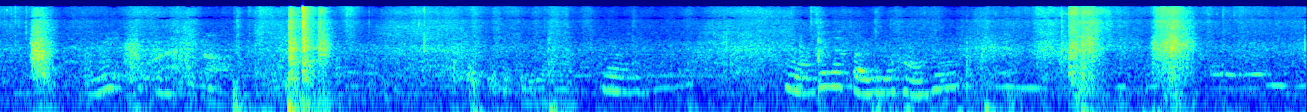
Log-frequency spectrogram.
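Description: A woman talks nearby in a calm voice.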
